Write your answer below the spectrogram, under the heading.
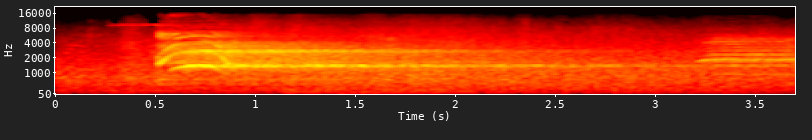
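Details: Captive beluga at Port of Nagoya Public Aquarium, among Hodoi, Taanya and Mirai, recorded during pool transfer and training on 23 February 2021; a quick rising chirp opens into a long, level, pure whistle with bright harmonics, followed by a softer second tone.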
